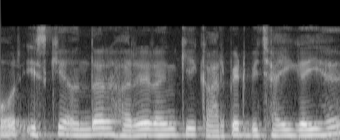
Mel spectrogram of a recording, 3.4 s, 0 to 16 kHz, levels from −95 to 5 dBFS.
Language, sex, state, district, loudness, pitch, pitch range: Hindi, male, Jharkhand, Deoghar, -15 LUFS, 150 Hz, 145-160 Hz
